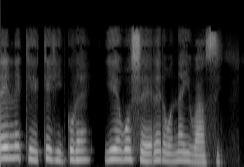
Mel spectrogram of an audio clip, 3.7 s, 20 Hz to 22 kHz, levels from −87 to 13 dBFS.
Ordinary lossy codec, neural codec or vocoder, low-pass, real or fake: MP3, 48 kbps; codec, 16 kHz in and 24 kHz out, 0.9 kbps, LongCat-Audio-Codec, fine tuned four codebook decoder; 10.8 kHz; fake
